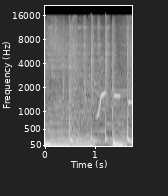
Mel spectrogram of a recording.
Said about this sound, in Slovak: Možno v rádiách vám moderátori rozprávali, že je to krásna pesnička o píšťalke. Ako tam píska ten interpret a je to, je to taký krásny letný song.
